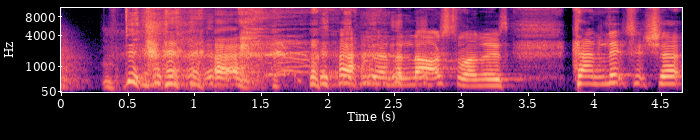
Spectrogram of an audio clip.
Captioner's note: panelists laughing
